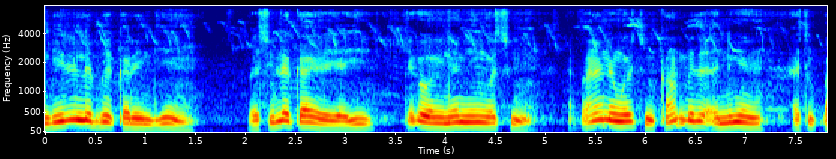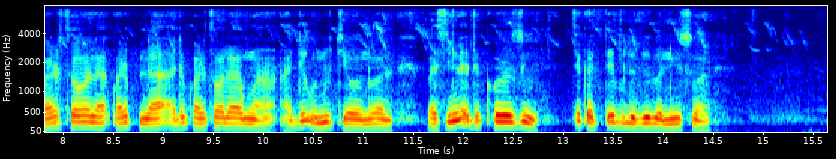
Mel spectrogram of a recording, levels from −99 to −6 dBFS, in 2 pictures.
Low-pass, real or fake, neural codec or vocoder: 7.2 kHz; real; none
